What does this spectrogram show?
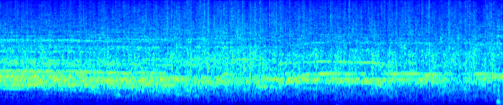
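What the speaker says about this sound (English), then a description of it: "Clap." A crowd applauds steadily, dense clapping that holds for several seconds at a loud, even level before tapering slightly.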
